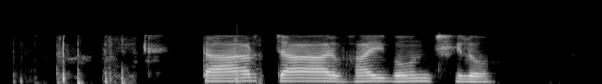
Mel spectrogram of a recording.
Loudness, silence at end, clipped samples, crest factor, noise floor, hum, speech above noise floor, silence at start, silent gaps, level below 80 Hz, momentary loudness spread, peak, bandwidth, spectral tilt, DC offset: -16 LUFS; 1.1 s; under 0.1%; 16 dB; -39 dBFS; none; 24 dB; 0.55 s; 1.75-1.82 s, 2.72-2.76 s; -44 dBFS; 18 LU; -2 dBFS; 4.3 kHz; -10 dB/octave; under 0.1%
